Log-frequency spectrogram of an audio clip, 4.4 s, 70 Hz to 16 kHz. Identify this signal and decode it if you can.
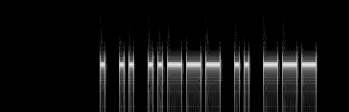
Morse code, heard as a keyed tone, about 20 wpm, 700 Hz. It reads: EI2IO
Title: DXCC-100 Call Signs - 5 Characters - 20wpm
